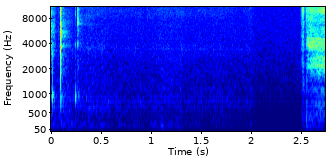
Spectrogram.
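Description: A mouse click on an Add button, one sharp click near the start followed by a faint second tap and quiet room tone, then a sudden burst of broadband noise at the end.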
